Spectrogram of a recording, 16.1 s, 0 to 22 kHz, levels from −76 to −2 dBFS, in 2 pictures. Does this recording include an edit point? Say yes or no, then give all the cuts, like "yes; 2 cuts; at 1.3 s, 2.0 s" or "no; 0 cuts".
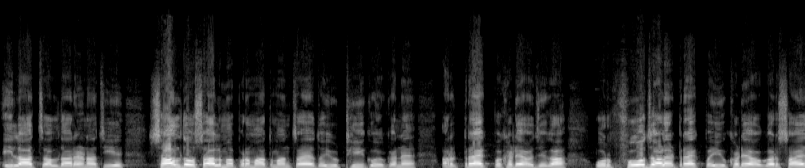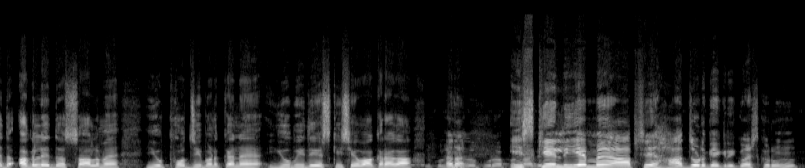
yes; 1 cut; at 12.3 s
